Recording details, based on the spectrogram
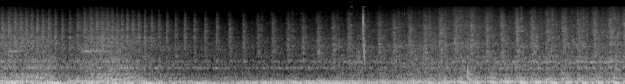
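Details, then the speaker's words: Engine that ran smooth at first, restarted after fresh gas and fuel treatment: sharp, steady clicking about three per second over a rough idle, from the top of the motor, passenger side toward the back. Sounds like valvetrain tick; unconfirmed. "there's that ticking noise and it's coming from I believe this area right here towards the back"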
